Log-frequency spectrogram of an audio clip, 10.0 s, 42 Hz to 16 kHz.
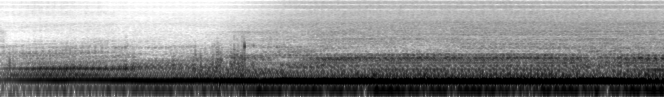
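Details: Lamborghini Murcielago V12 after roadside repair of a blown coolant line at the front of the engine: catches after a short crank, then a strong, even, deep run with steady revs and no knocks or misses.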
